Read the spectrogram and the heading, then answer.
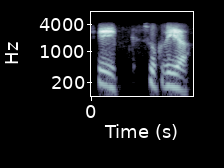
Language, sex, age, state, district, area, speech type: Urdu, male, 60+, Bihar, Gaya, rural, conversation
